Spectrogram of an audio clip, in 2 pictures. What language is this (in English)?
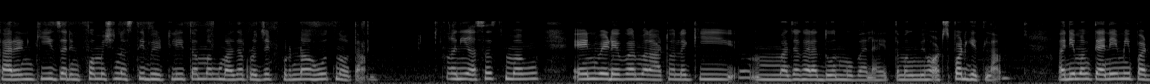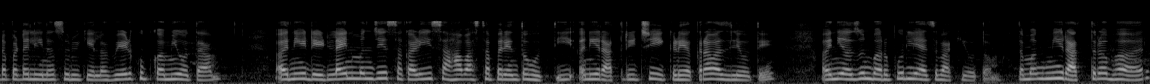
Marathi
